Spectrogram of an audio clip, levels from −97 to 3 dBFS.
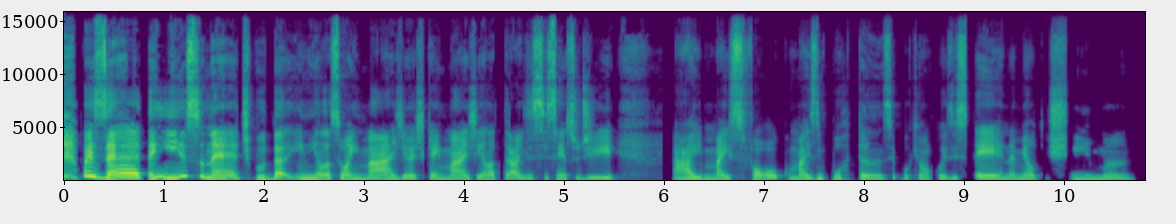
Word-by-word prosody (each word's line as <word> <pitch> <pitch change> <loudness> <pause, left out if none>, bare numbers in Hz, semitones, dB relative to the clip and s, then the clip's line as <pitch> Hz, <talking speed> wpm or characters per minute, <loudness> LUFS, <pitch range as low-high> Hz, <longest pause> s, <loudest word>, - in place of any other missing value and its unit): Pois 435 -8 +8
é, 355 +3 +10
tem 340 +2 +4
isso, 460 -3 +3
né, 240 -2 +3
tipo 250 -1 -5
da 195 -3 +1
em 215 +5 -4
relação 205 +1 -2
à 200 - -1
imagem, 205 - -2
eu - - -2
acho 180 0 -10
que 200 - -5
a - - -3
imagem 185 +2 -4
ela 205 +1 -5
traz 200 0 -5
esse 200 +1 -4
senso 185 -1 -6
de 175 -3 -6 0.6
ai 190 +3 -3
mais 180 +2 -4
foco 165 -3 -6
mais 175 +4 -5
importância 190 -5 -8
porque 165 +1 -14
é - - -8
uma 165 - -10
coisa 170 +1 -11
externa 180 -4 -3
é 155 - -9
minha 160 -1 -7
autoestima. 165 -3 -10
190 Hz, 190 wpm, -21 LUFS, 170-215 Hz, 0.6 s, é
